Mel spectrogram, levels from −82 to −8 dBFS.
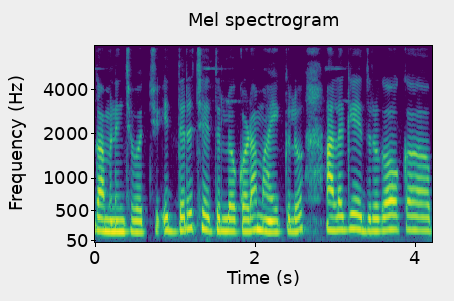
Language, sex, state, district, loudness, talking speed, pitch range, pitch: Telugu, female, Andhra Pradesh, Chittoor, -16 LUFS, 140 wpm, 190-210 Hz, 200 Hz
